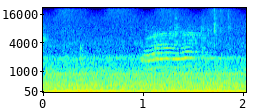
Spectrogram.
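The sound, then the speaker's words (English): A male cat gives a single faint meow midway through, a short high-pitched call over steady background hiss. “The cat agrees. She thinks it's great. It's a he. He thinks it's great.”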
